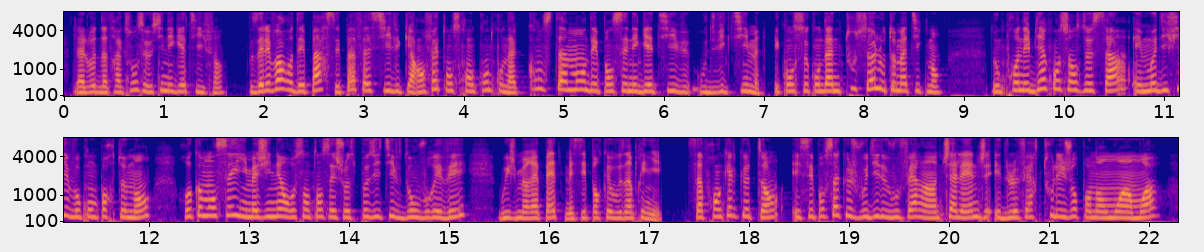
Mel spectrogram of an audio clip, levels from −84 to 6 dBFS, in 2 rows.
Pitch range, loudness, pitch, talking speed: 215-260 Hz, -20 LUFS, 235 Hz, 265 wpm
